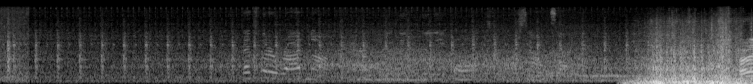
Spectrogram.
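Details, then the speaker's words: Isuzu Trooper that broke down: steady knocking about four per second through the idle, then the engine note jumps louder; deep bottom-end rod knock, believed to be a spun rod bearing. "mother says it's knocking pretty hard so i'm sure she's right oh yeah it's a rod knock"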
